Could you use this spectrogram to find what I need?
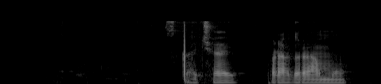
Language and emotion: Russian, neutral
